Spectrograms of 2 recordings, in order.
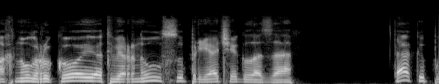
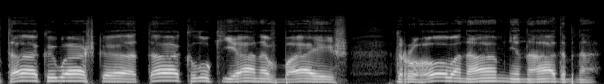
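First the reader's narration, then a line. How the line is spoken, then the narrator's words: Crowd droning together. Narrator (Russian): И круг прогудел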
